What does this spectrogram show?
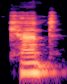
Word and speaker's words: can't: I can swim I can't swim if you're in the habit of omitting that tea the deficits which is I can swim and I can swim it's very bad okay I something have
